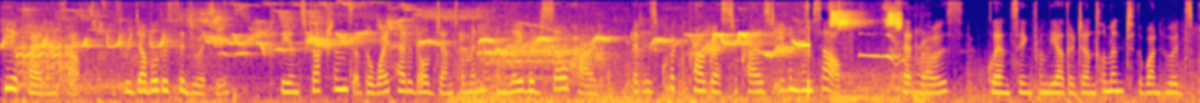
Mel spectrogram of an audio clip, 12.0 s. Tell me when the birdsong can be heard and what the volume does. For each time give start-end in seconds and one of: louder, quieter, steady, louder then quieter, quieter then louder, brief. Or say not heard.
0.0-9.1 louder.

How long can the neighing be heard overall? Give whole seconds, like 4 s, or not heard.
4 s.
